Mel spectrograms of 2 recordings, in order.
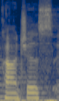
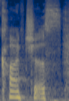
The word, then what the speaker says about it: conscience: He has no conscience and no guilt. I keep saying it wrong. Conscience, not conscious.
